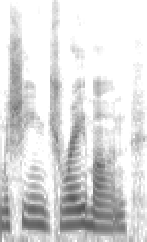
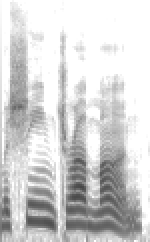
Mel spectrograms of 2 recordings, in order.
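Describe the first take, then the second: First: The first vowel of the name rhymes with 'day'. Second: The first vowel of the name is as in 'drag'. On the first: The speaker calls it wrong. "They were saying Machine Draymon" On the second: The speaker calls it right. "It's Dragon. Machine Dragon"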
